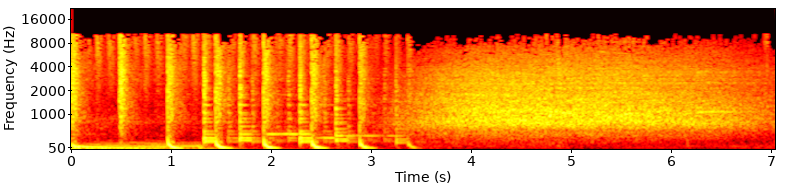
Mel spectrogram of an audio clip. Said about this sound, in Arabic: شغلنا لكم صوت الجمهور عشان تعيشوا اجواء الملعب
